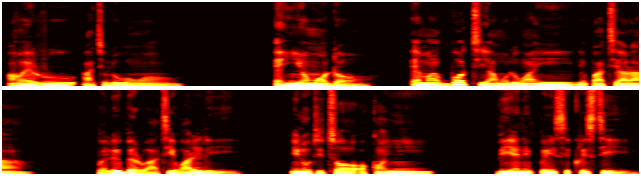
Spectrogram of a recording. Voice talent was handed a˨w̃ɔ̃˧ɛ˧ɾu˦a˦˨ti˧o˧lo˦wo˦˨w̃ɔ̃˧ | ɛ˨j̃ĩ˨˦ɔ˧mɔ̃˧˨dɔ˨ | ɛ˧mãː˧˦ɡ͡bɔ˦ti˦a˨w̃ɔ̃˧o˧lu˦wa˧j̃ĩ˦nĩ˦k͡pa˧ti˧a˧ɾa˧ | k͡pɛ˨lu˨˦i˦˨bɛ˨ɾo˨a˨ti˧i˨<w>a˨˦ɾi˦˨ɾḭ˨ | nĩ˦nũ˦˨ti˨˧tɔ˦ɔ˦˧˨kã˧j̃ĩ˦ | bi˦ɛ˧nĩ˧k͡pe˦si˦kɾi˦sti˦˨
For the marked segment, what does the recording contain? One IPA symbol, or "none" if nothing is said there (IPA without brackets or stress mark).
w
